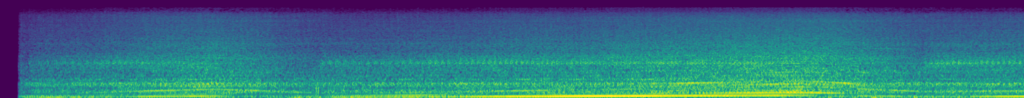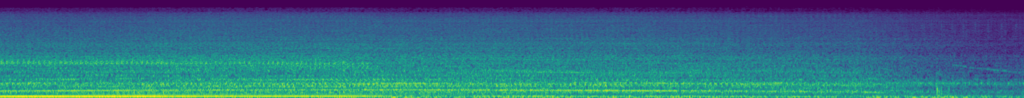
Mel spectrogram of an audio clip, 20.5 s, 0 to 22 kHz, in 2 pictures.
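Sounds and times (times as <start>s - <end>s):
engine accelerating: 0.2s - 20.4s.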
